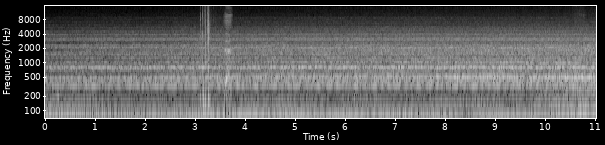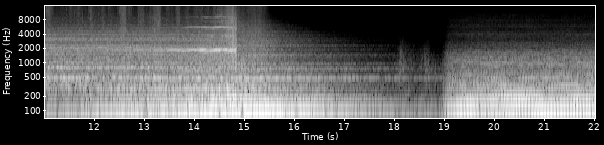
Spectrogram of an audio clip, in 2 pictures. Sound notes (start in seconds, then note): 3.1 branch snapping; 3.1 gasping; 19.0 foreboding music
